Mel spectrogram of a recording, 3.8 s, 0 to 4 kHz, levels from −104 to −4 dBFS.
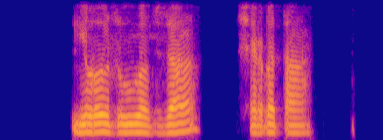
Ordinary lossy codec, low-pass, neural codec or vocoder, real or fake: Opus, 64 kbps; 3.6 kHz; codec, 16 kHz, 4 kbps, FreqCodec, larger model; fake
